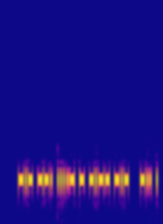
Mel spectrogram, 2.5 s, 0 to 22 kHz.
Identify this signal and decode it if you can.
Morse code, heard as a keyed tone, about 50 wpm, 700 Hz. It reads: KG4TYK DE
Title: USA Callsign DE Callsign - 6 Characters - 50wpm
